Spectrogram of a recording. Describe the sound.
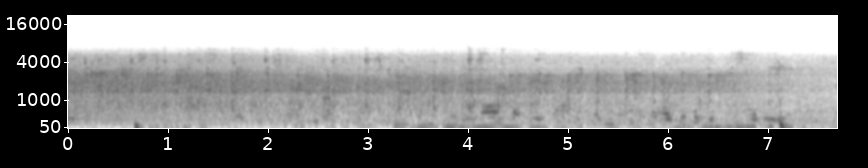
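A church audience gives a clap offering to welcome a woman reverend to minister, with sustained, dense clapping that stays steady and fairly loud throughout, with a murmur of voices and occasional sharper thumps mixed in.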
